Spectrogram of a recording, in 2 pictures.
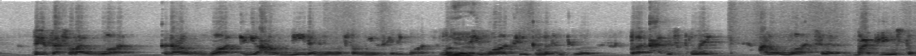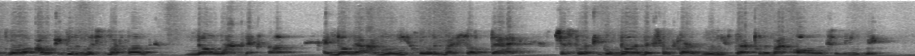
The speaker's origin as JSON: {"language": "English", "region": "North Carolina", "country": "United States", "tie": "born or raised there", "said": "I grew up in North Carolina, but like all my really heritage is in Jamaica. Like, when I first came here, I got made fun of for being Jamaican."}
